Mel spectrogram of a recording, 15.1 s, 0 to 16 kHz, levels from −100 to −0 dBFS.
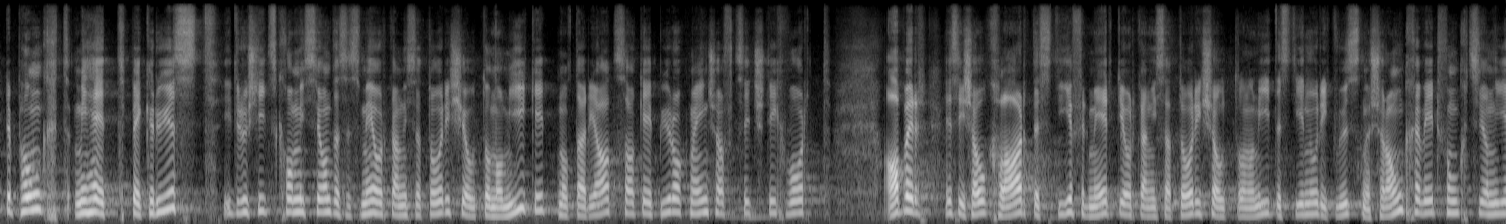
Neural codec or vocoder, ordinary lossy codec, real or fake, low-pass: autoencoder, 48 kHz, 128 numbers a frame, DAC-VAE, trained on Japanese speech; AAC, 96 kbps; fake; 14.4 kHz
